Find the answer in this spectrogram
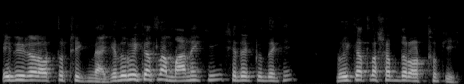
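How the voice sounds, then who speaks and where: A man's voice: high voice, steady tone, fast, darkish tone. A young man, teaching an exam preparation class and explaining step by step, repeating each question before answering it.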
